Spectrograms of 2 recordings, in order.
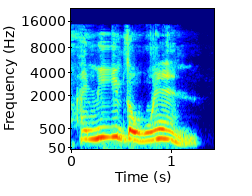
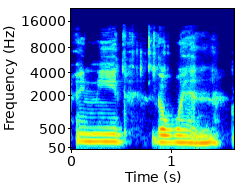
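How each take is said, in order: First: NEED and WIN punched louder; insist, hitting NEED hard; emphatic plea. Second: Said in the usual way. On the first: Real, not acted. Crafter wanting the flinger to work, emphatic on NEED. Repeats it emphatically after quiet take.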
